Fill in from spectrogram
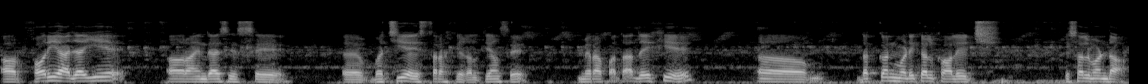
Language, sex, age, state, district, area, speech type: Urdu, male, 45-60, Telangana, Hyderabad, urban, spontaneous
